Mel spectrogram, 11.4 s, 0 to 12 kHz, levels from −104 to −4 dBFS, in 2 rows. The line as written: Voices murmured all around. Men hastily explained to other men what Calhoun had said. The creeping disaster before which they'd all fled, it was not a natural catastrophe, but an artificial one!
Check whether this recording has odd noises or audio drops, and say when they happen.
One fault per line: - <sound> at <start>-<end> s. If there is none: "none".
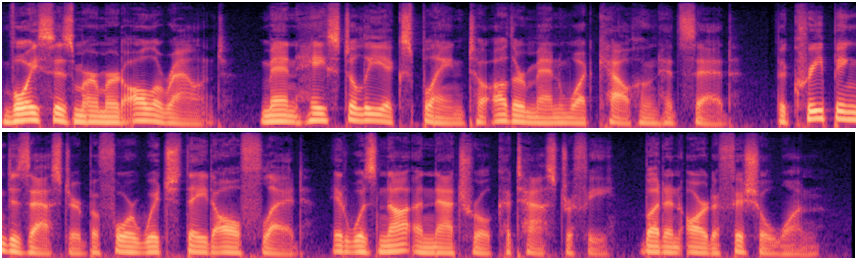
none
